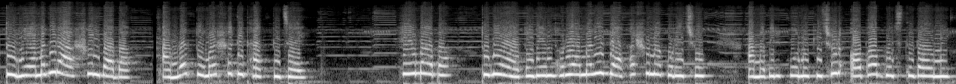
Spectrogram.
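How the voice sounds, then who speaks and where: A woman voicing an earnest, devoted twelve-year-old village girl in an animated moral story, speaking with insistent emotion. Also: extremely high pitch, a little fast, music in the background, poor audio. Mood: resolute, devoted.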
